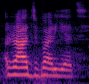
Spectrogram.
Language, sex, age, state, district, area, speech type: Bengali, female, 18-30, West Bengal, Uttar Dinajpur, urban, spontaneous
